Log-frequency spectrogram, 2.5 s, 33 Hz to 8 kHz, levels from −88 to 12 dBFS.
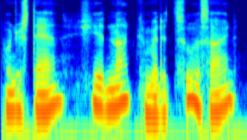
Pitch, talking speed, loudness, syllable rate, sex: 120 Hz, 170 wpm, -17 LUFS, 5.8 syllables/s, male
